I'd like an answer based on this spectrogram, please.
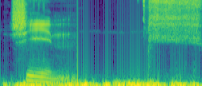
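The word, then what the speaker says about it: شين: the first time that the counterpart in english is s h okay so it's not ch by the way but it's s h the next point which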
